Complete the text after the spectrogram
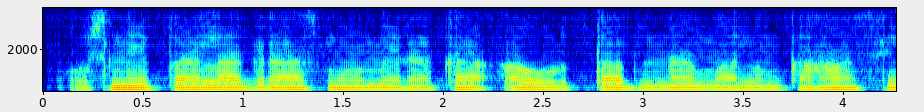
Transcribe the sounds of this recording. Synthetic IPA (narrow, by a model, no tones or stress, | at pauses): ʊ̰snepɛɦlaɡɾaːsmumẽɾɐkʰaʔɔːɾt̪ɐbnɐmaːluːmkɐɦãse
